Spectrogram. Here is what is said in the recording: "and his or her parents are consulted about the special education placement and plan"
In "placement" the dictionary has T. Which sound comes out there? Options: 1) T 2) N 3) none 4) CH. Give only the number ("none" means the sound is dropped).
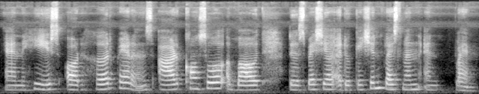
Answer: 3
